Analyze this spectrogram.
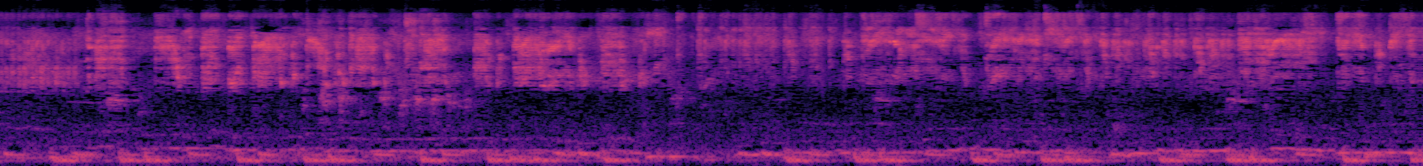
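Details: Swiftlets heard in a luring call meant to attract them: a continuous, rattling wash of fast, high chirps pulsing without pause, backed by a rhythmic low rumble.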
